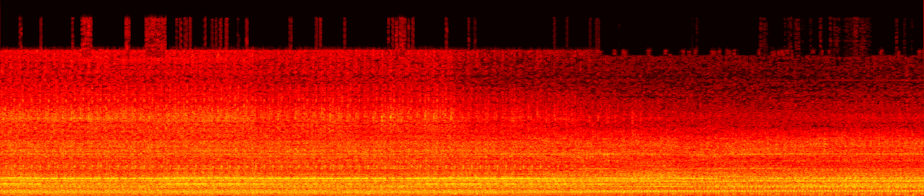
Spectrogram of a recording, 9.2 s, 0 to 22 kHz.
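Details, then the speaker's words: 2005 Kia Sedona 3.5L V6 at high idle during warm-up, about a minute after a quiet cold start, 116,000 miles, after new timing belt, tensioners, idler, water pump and harmonic balancer: busy rhythmic ticking-chatter begins faintly; loosening belt tension didn't change it; cause unidentified. "I'm just starting to hear it. Just barely. About a minute gone by. Still on high idle as it warms up."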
